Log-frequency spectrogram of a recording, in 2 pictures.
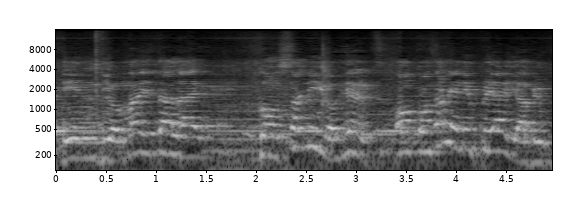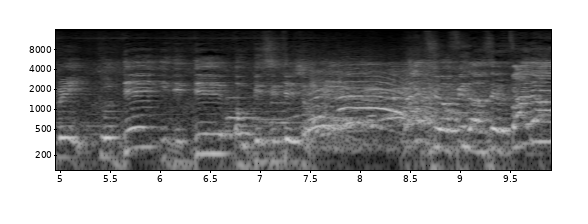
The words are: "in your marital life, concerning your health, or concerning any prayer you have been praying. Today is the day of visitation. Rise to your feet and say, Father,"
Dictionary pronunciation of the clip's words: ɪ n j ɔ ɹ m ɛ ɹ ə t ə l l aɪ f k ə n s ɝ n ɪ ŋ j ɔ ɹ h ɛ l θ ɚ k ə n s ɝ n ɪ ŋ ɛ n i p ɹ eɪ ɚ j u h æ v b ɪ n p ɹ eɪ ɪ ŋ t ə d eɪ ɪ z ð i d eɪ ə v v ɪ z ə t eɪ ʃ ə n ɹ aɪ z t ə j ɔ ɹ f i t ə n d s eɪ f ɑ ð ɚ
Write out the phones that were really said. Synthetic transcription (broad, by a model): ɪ n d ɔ m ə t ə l l aɪ f k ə n s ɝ n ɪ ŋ j ɔ h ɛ l t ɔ k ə n s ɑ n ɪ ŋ ɛ n i p ɹ eɪ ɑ j u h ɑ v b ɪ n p ɹ eɪ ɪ t ə d eɪ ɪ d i d eɪ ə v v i s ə t eɪ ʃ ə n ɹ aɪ t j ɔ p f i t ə s eɪ f ɑ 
